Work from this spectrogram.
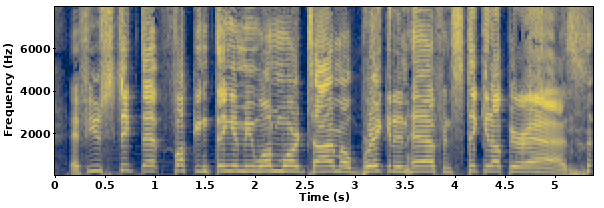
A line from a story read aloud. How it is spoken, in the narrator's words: shouted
